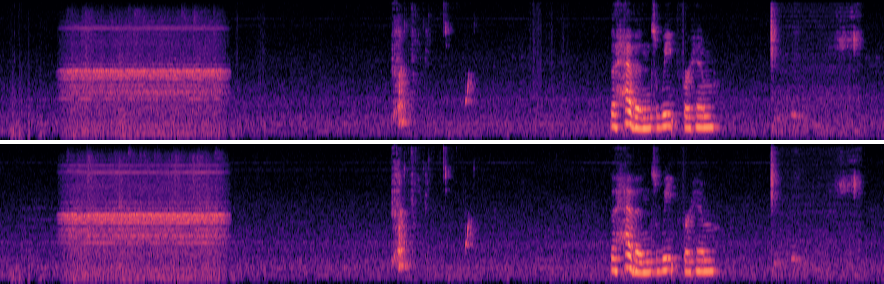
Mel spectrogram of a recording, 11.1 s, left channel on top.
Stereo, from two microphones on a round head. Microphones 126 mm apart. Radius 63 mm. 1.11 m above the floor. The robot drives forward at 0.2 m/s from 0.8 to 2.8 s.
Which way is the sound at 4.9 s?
55° right (ahead or behind).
